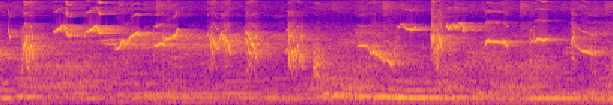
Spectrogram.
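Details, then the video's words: Oriental magpie-robin singing ngriwik at midday: sweet whistled phrases, rising slurs and quick down-sweeps, some high sustained notes, over a faint low drone. "SUARA KACER NGRIWIK DISIANG HARI"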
